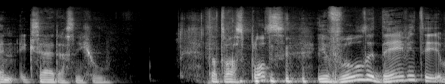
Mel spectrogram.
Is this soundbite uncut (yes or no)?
yes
